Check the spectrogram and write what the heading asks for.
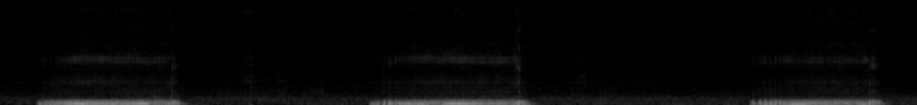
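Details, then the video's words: French Bulldog asleep, snoring loudly and steadily: three long rumbling snores of about two seconds each, roughly every five seconds, each carrying a faint high whistle, with quiet breathing between. "ТОП храп"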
